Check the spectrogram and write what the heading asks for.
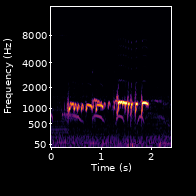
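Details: Local zebra dove in song: a soft rolling murmur of coos, then one loud, sharply clipped phrase ending in a level trill.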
